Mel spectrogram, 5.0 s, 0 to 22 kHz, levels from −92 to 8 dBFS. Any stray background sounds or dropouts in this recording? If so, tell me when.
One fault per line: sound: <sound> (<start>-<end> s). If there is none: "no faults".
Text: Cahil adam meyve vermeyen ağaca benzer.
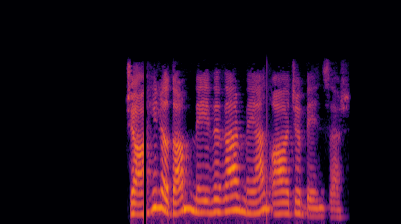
sound: dropout (1.8-1.8 s)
